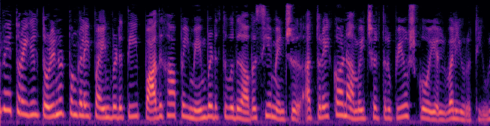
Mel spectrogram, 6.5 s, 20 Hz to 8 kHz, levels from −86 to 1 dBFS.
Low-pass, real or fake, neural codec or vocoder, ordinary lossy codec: 7.2 kHz; real; none; none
